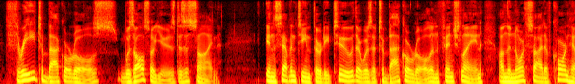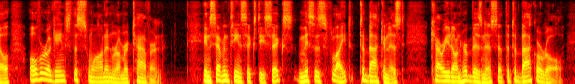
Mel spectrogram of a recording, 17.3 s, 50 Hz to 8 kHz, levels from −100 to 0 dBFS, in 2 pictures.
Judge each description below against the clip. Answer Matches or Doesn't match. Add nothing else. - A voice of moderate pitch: Doesn't match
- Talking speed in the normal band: Matches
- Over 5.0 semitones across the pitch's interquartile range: Doesn't match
